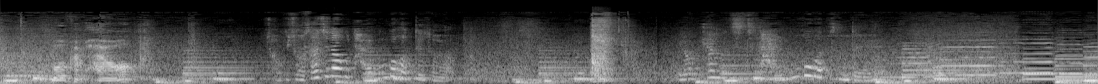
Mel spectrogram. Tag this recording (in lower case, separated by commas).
speech, music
